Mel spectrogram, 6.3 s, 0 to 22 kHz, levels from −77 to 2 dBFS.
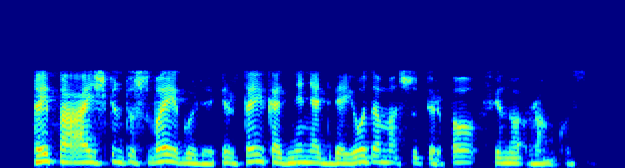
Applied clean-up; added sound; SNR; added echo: none; none; none; none.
